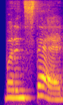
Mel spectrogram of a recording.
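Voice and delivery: ordinary talk, nothing marked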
